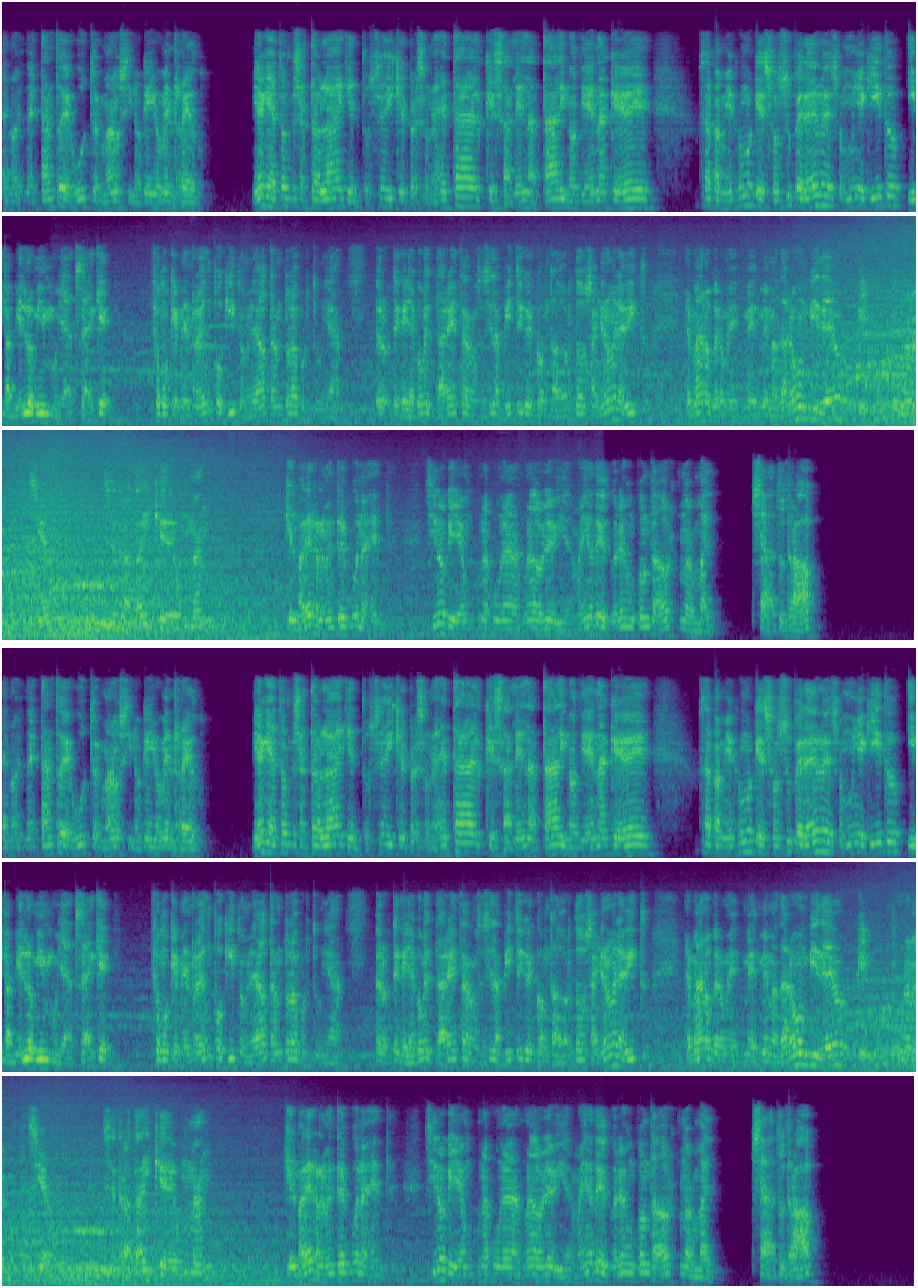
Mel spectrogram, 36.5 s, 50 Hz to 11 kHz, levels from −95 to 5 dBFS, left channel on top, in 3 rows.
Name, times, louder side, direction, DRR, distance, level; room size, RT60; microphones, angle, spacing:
voice 1, 0.0-2.6 3.3-13.6 14.2-25.1 25.4-27.2 28.1-33.8 34.4-35.1, right 1 dB, 25° right, 0 dB, 1.2 m, -22 dB
sound 1, 12.8-32.4, left 5 dB, 60° left, 0.4 m, -28 dB
5.8 x 3.3 x 2.3 m, 0.25 s
head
